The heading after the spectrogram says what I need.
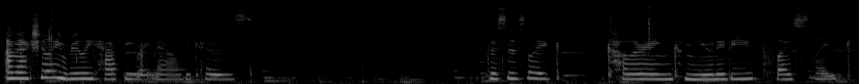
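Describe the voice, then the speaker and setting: A young woman, a native Cantonese speaker, chats at an unhurried pace with a slightly high voice, often breaking into giggles as she answers her viewers. Faint music plays underneath. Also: little pitch movement, gravelly. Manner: chatty, giggly, reads out and answers viewer comments. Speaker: live-stream coloring host. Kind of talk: casual chat with live chat readers.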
